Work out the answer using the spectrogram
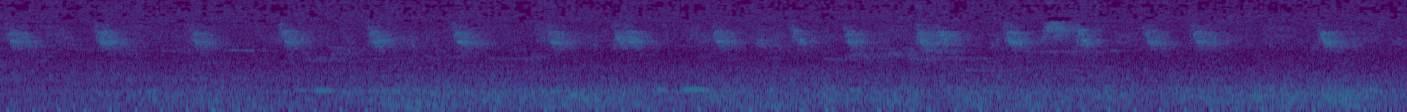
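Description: A songbird chirping over and over, a short high note roughly once a second, over a steady low rushing noise.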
